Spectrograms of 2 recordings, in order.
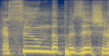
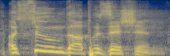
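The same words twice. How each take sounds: First: Doctor's order. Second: Slow sultry mock order. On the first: Retold or imitated. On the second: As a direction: stretch it out, teasing. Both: Doctor voiced in bit.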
